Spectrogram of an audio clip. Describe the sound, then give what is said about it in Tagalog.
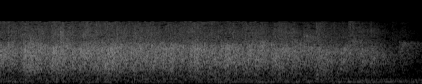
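A church audience breaks into applause: dense, steady clapping from many hands that holds for about four seconds, then thins and fades toward the end. “Pwede bang palakpakan natin ng Panginoon?”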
